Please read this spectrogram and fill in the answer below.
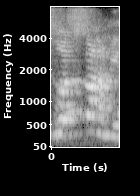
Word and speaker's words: tsunami: Is that an S? It's tsunami.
